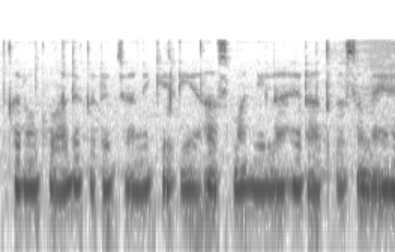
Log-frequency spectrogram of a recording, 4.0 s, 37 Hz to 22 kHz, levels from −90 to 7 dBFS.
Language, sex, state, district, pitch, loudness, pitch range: Hindi, female, Uttar Pradesh, Deoria, 190 Hz, -34 LUFS, 185-200 Hz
